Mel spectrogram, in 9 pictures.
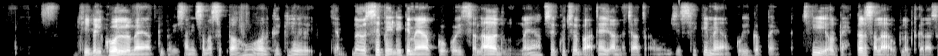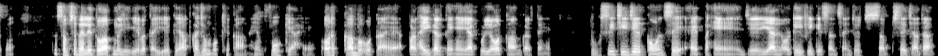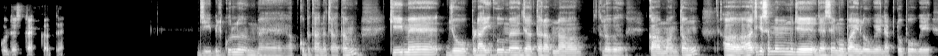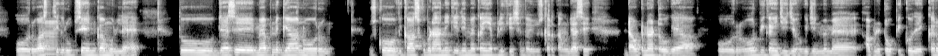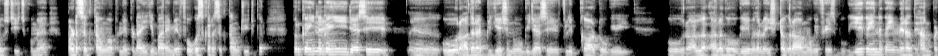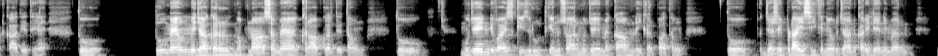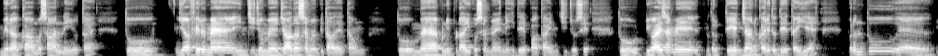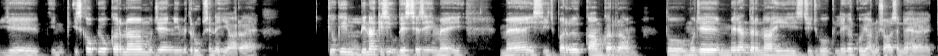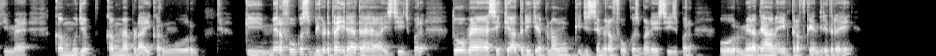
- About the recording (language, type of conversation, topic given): Hindi, advice, फोकस बढ़ाने के लिए मैं अपने फोन और नोटिफिकेशन पर सीमाएँ कैसे लगा सकता/सकती हूँ?
- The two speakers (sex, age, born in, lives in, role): male, 35-39, India, India, advisor; male, 45-49, India, India, user
- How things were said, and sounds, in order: tapping; in English: "नोटिफिकेशन्स"; in English: "डिस्ट्रैक्ट"; in English: "एप्लिकेशन"; in English: "यूज़"; in English: "टॉपिक"; in English: "फ़ोकस"; in English: "अदर एप्लिकेशन"; in English: "डिवाइस"; in English: "डिवाइस"; in English: "फ़ोकस"; in English: "फ़ोकस"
